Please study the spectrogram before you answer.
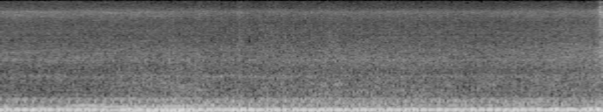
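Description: Deep, steady engine drone with an even low beat and no popping or misfire; the bike seems to be running properly.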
